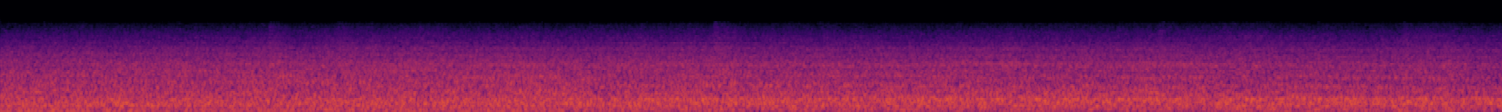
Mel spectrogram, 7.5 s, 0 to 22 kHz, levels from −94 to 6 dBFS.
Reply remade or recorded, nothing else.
recorded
